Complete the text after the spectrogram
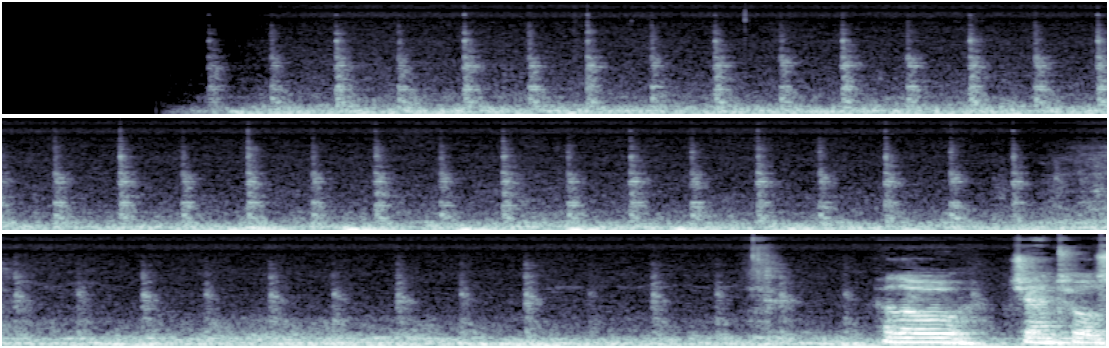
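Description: A clock ticks steadily nearby.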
